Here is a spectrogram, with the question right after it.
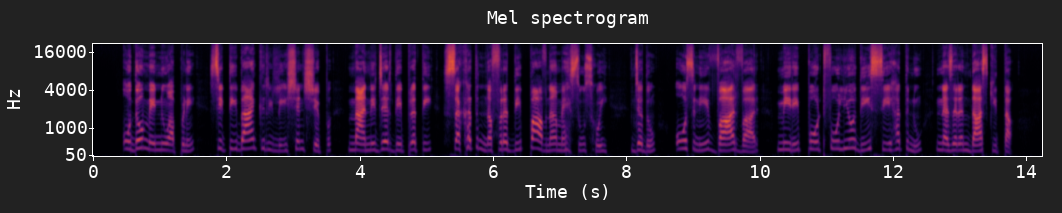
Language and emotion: Punjabi, disgusted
